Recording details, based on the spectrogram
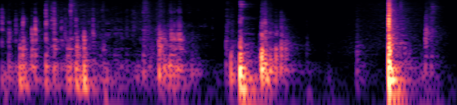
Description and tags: Rummaging through objects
